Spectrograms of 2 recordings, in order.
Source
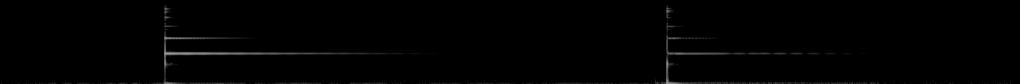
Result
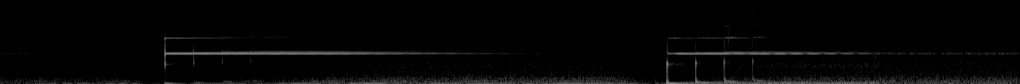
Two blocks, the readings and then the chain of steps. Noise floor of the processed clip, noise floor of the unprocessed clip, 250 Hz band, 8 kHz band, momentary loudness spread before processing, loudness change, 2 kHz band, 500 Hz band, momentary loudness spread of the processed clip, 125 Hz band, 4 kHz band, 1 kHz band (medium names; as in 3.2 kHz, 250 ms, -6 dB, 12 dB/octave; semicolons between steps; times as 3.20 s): -65 dBFS, -75 dBFS, +4.0 dB, under -15 dB, 22 LU, -7.5 dB, -1.0 dB, -0.5 dB, 21 LU, +4.0 dB, -16.0 dB, -4.5 dB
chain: frequency-shifting echo 285 ms, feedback 36%, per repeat +48 Hz, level -17 dB; gain riding within 4 dB 0.5 s; low-pass that closes with the level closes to 1.6 kHz, closed at -36 dBFS; reverse; compression 6:1, threshold -52 dBFS, peak gain reduction 25.5 dB; reverse; trim +14 dB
